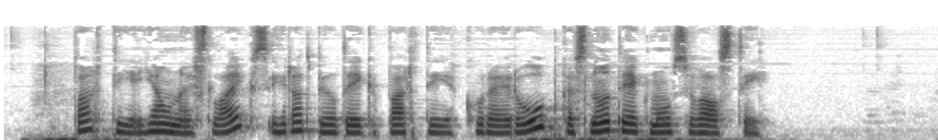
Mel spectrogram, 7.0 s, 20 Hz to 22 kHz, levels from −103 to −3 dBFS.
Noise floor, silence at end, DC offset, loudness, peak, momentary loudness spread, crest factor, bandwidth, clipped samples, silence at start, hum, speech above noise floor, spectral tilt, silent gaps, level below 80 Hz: -71 dBFS; 1.3 s; under 0.1%; -26 LUFS; -10 dBFS; 8 LU; 16 dB; 11.5 kHz; under 0.1%; 0.15 s; none; 46 dB; -5.5 dB/octave; none; -56 dBFS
